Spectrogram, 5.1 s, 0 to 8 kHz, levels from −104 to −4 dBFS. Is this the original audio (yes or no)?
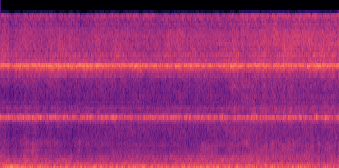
no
